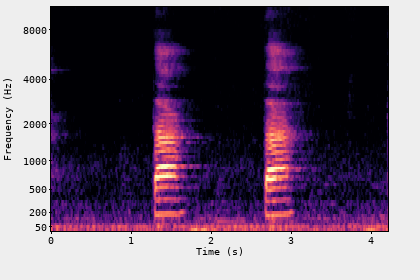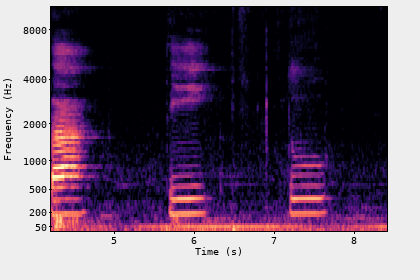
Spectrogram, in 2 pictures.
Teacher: di ujung lidah kita menempel ke Pangkal gigi atas misal ini pangkal gigi atas tempelkan dulu baru ucapkan ta ta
